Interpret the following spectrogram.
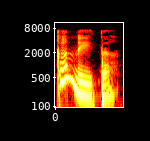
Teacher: Na palavra caneta, a sílaba mais forte é a sílaba ne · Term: sílaba tônica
